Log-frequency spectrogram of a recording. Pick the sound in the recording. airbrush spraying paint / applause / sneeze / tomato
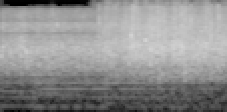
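applause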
